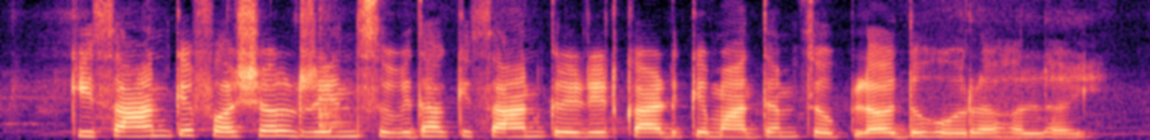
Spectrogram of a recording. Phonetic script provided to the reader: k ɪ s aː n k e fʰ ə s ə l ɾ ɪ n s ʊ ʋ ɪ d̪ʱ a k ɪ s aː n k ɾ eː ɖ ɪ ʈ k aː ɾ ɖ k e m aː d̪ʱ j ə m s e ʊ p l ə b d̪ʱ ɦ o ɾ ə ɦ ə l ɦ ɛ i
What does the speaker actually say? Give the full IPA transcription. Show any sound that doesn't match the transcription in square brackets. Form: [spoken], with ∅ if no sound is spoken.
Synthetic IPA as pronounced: k ɪ s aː n k e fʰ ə [ʃ] ə l ɾ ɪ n s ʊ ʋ ɪ d̪ʱ a k ɪ s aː n k ɾ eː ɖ ɪ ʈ k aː ɾ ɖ k e m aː d̪ʱ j ə m s e ʊ p l ə b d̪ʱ ɦ o ɾ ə ɦ ə l ɦ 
